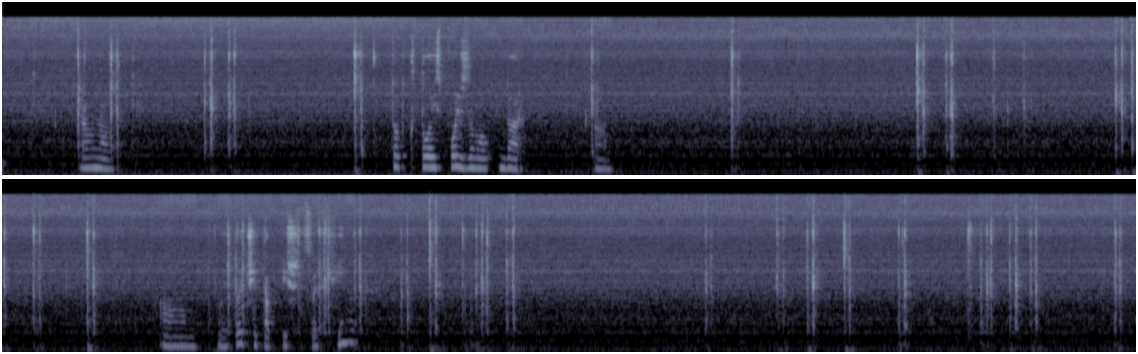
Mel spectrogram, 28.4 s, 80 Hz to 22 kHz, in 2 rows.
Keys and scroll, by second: 1.0 =, 1.4 space, 2.6 h, 2.9 i, 4.4 Tab, 7.4 ., 9.1 p, 11.5-15.2 typing, 17.0 shift+;, 18.2-20.5 typing, 23.0-28.1 typing.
